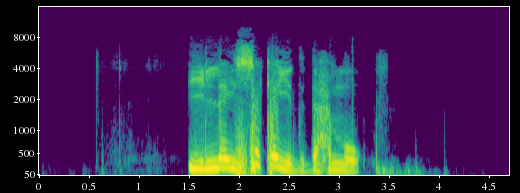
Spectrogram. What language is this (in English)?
Kabyle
